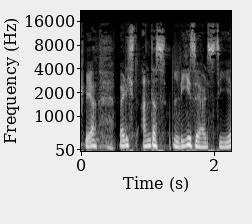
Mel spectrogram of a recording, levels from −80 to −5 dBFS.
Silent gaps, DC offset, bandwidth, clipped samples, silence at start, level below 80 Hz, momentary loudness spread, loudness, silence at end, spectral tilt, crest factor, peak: none; under 0.1%; 15.5 kHz; under 0.1%; 0 s; -50 dBFS; 5 LU; -19 LUFS; 0 s; -5 dB/octave; 14 dB; -4 dBFS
